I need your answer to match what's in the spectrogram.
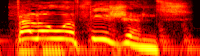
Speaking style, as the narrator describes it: he stated loudly and with authority

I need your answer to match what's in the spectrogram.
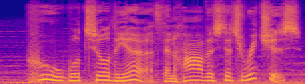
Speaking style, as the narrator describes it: pleaded

